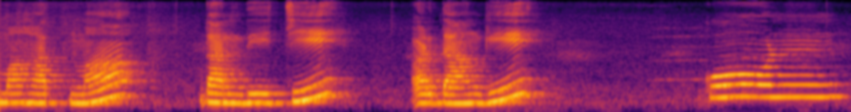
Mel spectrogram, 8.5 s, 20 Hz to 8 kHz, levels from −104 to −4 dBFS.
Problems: none marked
